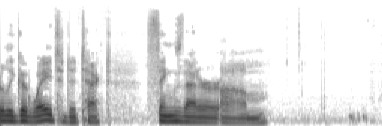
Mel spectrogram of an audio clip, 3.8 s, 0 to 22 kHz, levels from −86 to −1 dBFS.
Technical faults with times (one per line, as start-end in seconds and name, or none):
1.08 compressed frames skipped
2.19 compressed frames skipped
